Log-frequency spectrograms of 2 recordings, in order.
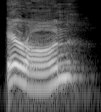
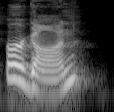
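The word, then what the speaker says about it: eron (ἔργον): The Greek term there for work, it's pronounced eron. We would in English read it as ergon.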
